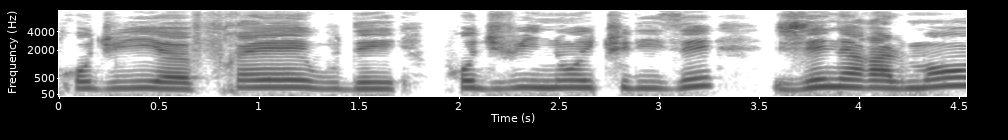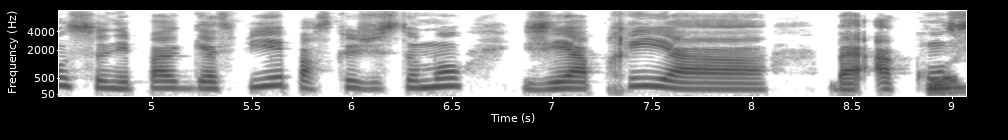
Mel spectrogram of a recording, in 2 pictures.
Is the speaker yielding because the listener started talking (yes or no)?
no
